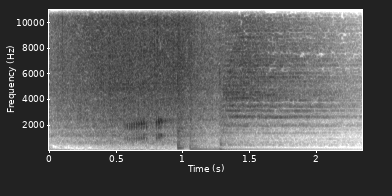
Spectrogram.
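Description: A frog gives a few low, throaty croaks against a steady hiss of outdoor background noise, with no one talking.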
